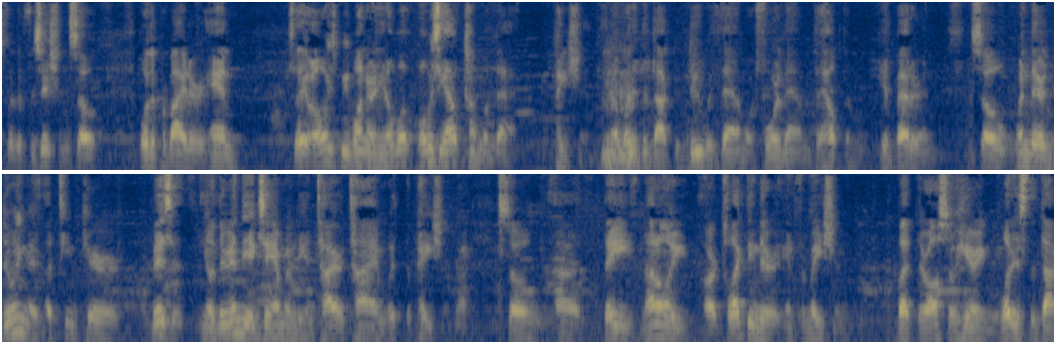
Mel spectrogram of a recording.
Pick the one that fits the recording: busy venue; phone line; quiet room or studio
busy venue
